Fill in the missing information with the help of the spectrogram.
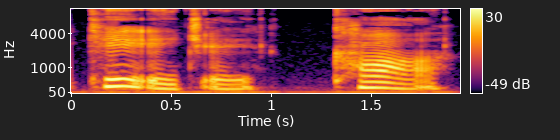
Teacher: you have to aspirate which means you release a breath of air when you say it and there's a more of a h sound that comes for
